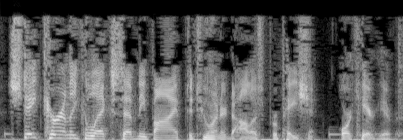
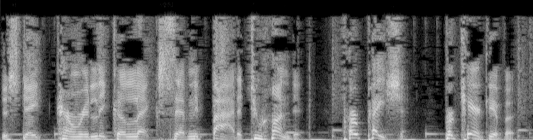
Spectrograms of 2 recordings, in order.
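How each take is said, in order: First: It is read at a normal pace. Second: It is read slowly and deliberately.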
